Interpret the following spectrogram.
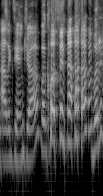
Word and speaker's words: Alexandra: Did I pronounce Yes, that right? Alexandra, but close enough. What did I say? Alexander. Oh my gosh. Alexandra.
